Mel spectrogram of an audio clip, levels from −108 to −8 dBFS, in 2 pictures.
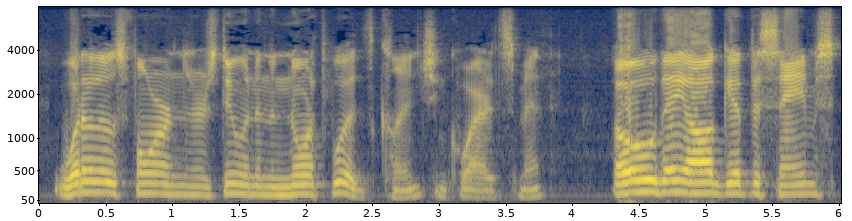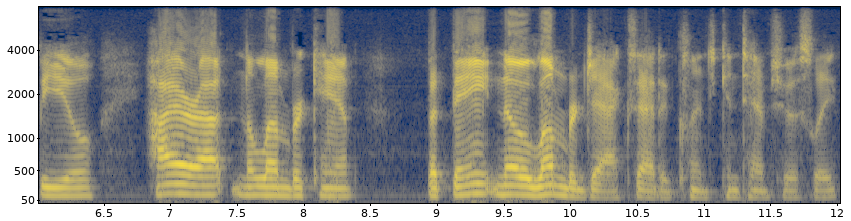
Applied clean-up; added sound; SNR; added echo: none; none; none; none.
